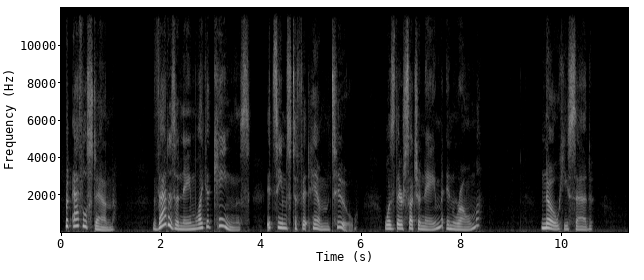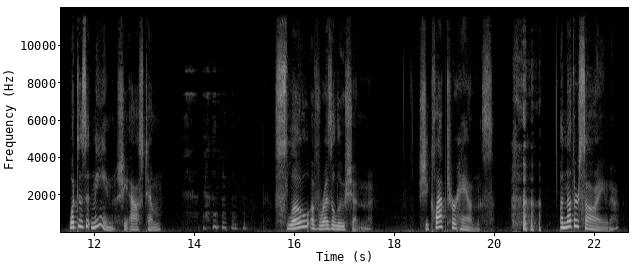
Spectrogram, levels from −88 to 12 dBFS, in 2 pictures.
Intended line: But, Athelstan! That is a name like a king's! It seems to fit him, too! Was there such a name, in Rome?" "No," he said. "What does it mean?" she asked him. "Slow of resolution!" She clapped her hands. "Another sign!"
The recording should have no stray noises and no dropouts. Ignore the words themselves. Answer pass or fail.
fail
